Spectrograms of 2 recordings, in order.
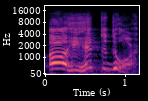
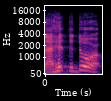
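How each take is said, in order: First: High, loud mock exclamation; hammed-up high-pitched echo; audience repeating the joke. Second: Said in the usual way. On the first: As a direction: parrot the punchline like a delighted spectator. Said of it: "they repeat the joke". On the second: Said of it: "but they repeat the joke".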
